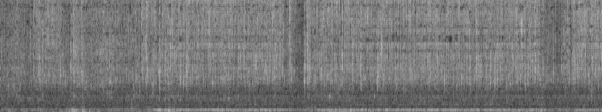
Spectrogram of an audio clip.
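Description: Tap water runs steadily into a sink while something is rinsed off, a continuous close hiss of flowing water with slight splashing changes throughout.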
